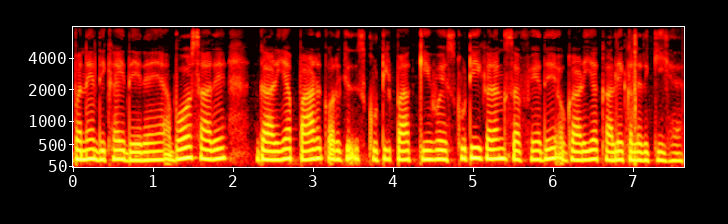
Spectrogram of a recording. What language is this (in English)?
Hindi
